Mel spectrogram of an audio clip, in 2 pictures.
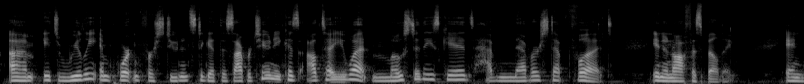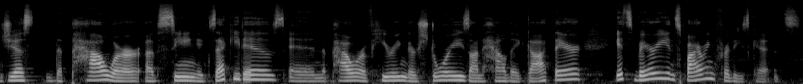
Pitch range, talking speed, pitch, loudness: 155-195 Hz, 195 wpm, 180 Hz, -29 LUFS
